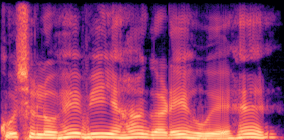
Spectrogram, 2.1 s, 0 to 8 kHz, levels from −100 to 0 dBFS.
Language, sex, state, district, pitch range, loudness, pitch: Hindi, male, Jharkhand, Ranchi, 160-190 Hz, -9 LUFS, 180 Hz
